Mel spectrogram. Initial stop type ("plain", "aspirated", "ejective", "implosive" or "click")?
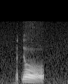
implosive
